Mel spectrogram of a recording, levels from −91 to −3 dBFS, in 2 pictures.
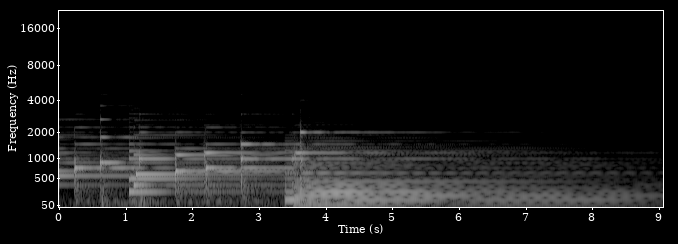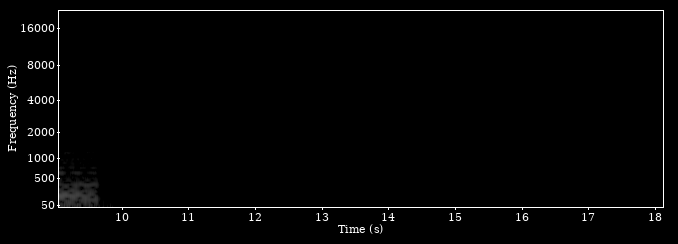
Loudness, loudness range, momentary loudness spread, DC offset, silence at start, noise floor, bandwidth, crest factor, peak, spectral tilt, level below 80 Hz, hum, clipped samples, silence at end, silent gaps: -44 LUFS; 20 LU; 19 LU; under 0.1%; 0 s; -77 dBFS; 3.8 kHz; 22 dB; -26 dBFS; -8.5 dB/octave; -64 dBFS; none; under 0.1%; 9 s; none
